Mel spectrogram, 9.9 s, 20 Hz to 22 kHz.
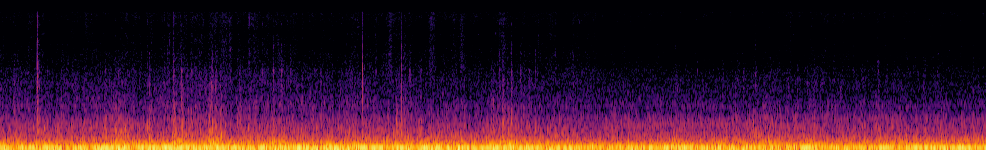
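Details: Mazda 6 driving on road: sharp, irregular knocks and squeaks every second or two over the road rumble, from a worn front strut top mount bearing; reported to the dealer for warranty repair.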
